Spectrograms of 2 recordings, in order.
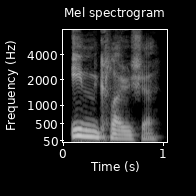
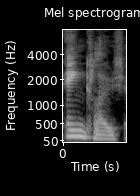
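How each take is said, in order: First: The word begins with an 'in' sound. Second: The word begins with an 'en' sound.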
